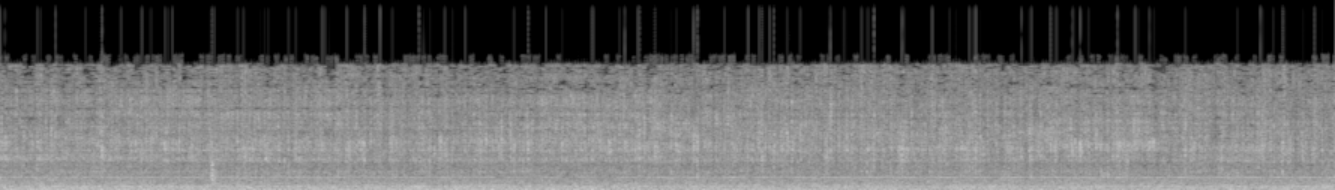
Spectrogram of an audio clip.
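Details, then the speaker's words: Water tower (swamp cooler) pump, after isolating it with shut-off valves so it can prime: steady, even hum with rushing water and no surging or rattle; now primed, it "hums like a beauty, purrs like a cat." "Just hearing the pump, you just hear the difference. When it actually starts to work, it hums like a beauty. Purrs like a cat."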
